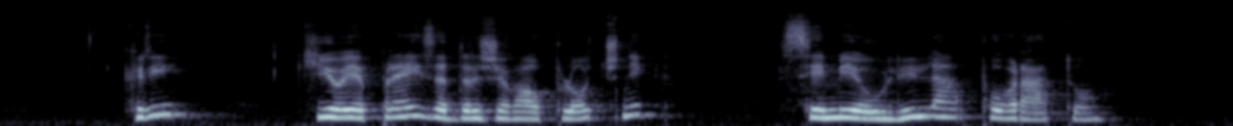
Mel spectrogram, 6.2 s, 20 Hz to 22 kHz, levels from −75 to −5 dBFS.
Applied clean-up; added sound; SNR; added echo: none; none; none; none.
